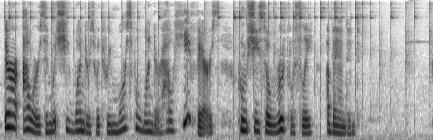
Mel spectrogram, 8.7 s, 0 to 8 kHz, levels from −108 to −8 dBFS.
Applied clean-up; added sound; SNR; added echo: none; Bicycle bell; 19 dB; none.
